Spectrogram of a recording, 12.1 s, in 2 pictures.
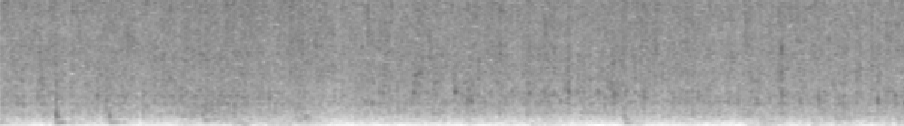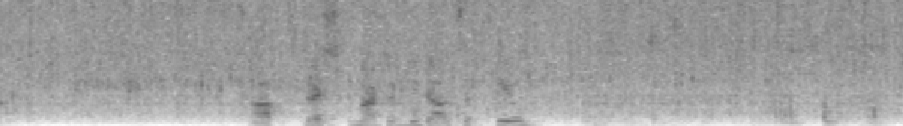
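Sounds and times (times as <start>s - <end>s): food sizzling in hot oil: 0.0s - 12.0s
spoon scraping and tapping pan: 11.1s - 12.0s.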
